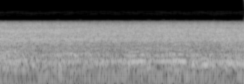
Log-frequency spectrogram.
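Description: Steady running noise of an airbrush compressor with air hissing.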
